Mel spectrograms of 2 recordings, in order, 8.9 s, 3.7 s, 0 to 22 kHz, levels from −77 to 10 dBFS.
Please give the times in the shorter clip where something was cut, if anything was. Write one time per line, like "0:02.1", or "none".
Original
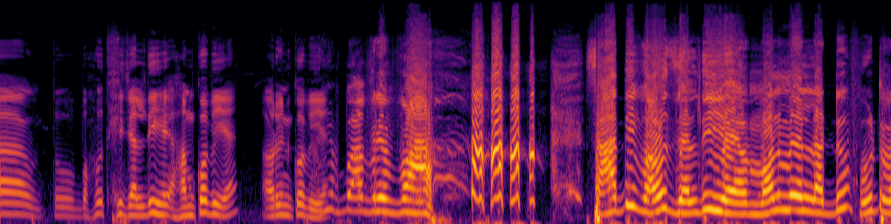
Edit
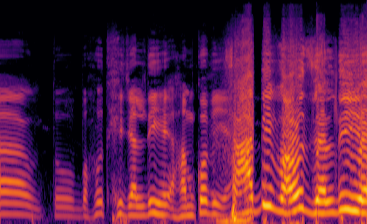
0:02.2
